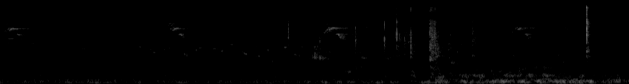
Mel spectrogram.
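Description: Faint, short bird chirps repeating about every second and a half. In the second half come a few sharp clicks, the loudest just before the end, over a low rumble.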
